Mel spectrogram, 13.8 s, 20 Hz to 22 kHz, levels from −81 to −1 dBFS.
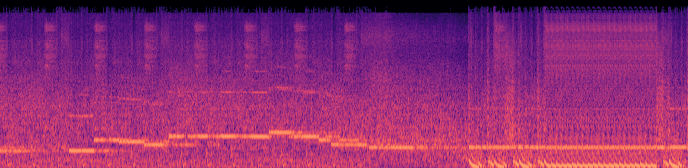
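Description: A stalled player or stream most likely kept resending its last buffered fragment, producing a broken-record loop from 11.02 to 13.13 s. A slice of about 0.10 s repeats exactly, back to back, twenty times, giving a rapid stutter while the sound that belonged there is lost.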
